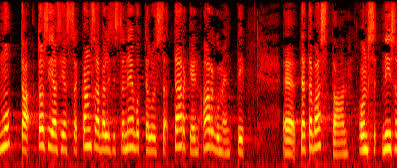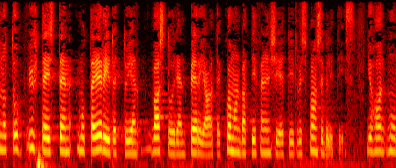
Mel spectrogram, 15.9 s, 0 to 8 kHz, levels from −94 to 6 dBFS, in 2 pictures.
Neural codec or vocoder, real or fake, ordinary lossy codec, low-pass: none; real; none; none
